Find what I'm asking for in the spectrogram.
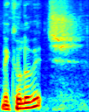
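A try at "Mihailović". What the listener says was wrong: Mihailovich. The K is silent. Simon Mihailovich.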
